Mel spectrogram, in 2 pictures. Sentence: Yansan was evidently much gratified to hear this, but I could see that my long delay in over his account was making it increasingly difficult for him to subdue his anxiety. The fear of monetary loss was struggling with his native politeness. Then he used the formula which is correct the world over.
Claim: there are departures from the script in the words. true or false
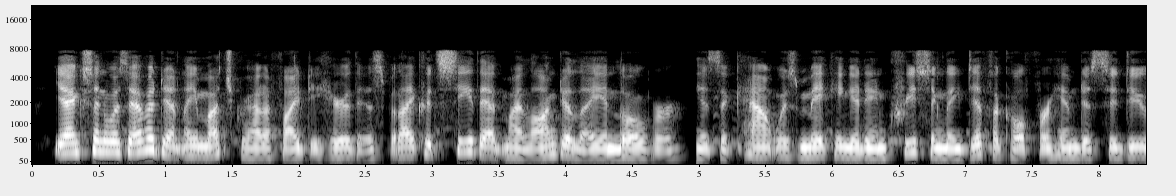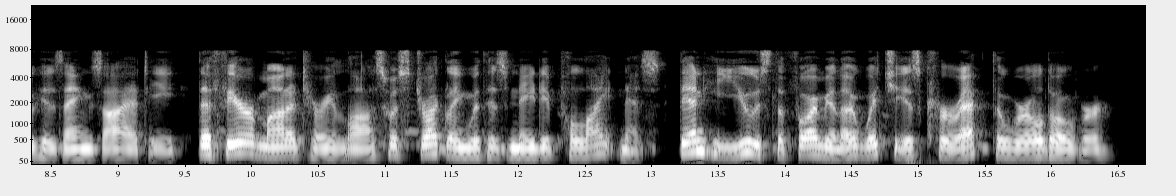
false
